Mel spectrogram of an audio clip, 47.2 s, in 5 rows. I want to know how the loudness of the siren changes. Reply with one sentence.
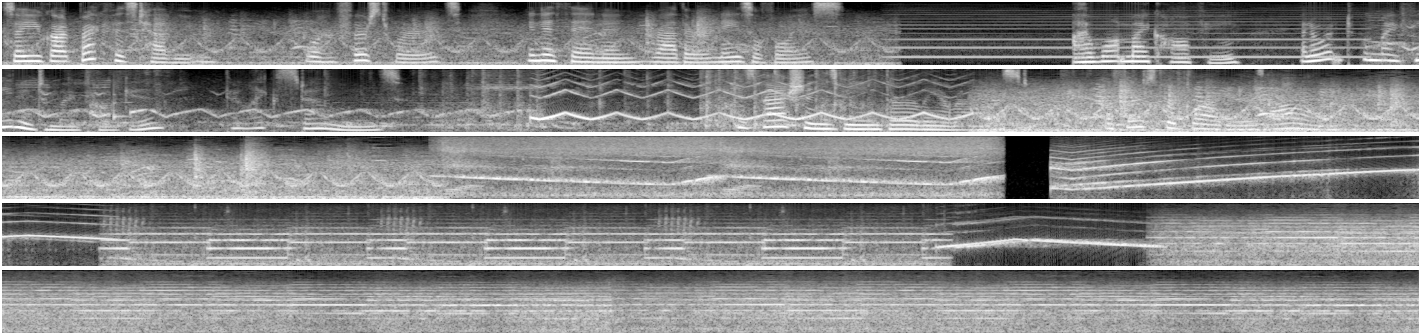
The volume of the siren goes up.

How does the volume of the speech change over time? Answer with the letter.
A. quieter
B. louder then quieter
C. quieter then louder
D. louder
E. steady
E.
